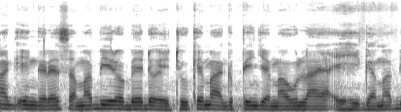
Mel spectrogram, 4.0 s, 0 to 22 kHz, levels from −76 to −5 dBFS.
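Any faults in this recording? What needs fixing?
No faults found; nothing needs fixing.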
